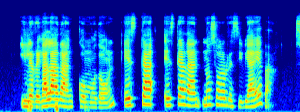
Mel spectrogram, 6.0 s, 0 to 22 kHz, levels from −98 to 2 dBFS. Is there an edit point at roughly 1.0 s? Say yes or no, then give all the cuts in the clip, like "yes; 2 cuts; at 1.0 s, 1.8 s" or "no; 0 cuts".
no; 1 cut; at 2.4 s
